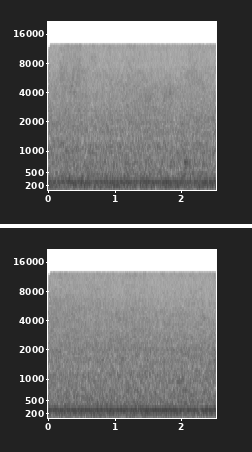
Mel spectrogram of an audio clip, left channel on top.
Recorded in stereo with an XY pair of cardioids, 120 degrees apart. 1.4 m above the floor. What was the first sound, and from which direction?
Only background noise.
